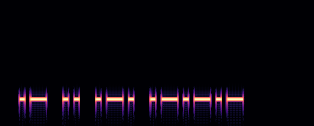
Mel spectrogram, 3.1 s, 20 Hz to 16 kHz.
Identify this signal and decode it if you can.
Morse code, heard as a keyed tone, about 21 wpm, 700 Hz. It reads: AIR.
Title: Sentences from Top 1000 Words - Review Part 1 - 22wpm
